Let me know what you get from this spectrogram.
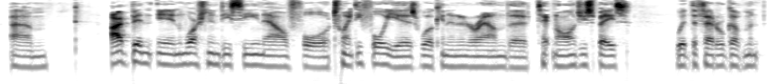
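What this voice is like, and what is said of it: English accent from near London. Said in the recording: “that strange, funny accent ... originally from just outside London in England”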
